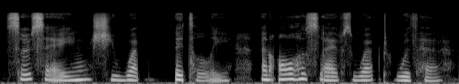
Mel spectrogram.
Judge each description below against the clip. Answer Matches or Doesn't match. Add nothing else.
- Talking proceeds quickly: Doesn't match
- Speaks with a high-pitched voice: Matches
